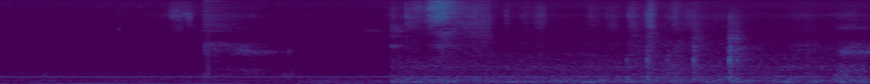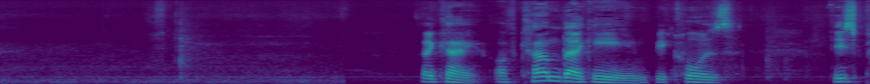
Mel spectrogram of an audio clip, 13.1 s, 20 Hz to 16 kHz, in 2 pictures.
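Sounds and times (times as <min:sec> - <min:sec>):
low steady hum: 0:00.0 - 0:11.5.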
